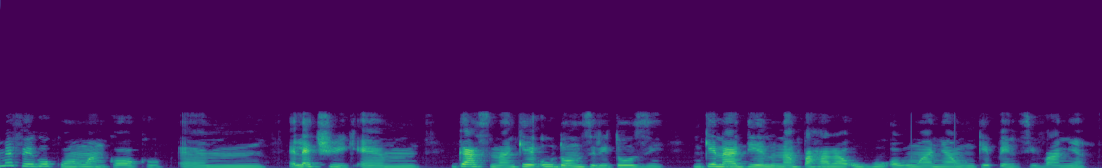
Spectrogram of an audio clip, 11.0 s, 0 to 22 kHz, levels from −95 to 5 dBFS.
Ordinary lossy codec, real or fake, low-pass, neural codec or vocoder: none; real; 7.2 kHz; none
